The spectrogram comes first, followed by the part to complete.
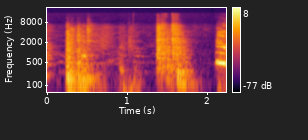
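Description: Two knocks about a second apart: a plastic water bottle thrown in a flip hits the floor and tips over, a missed landing.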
